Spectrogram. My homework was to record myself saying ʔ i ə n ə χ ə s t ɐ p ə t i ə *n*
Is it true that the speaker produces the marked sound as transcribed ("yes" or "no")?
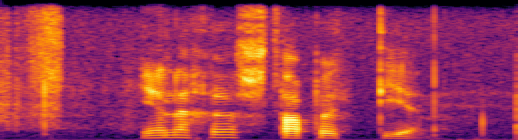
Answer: yes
